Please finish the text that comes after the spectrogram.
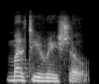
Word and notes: multiracial: Indian

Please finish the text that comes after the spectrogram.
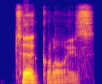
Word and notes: turquoise: British English

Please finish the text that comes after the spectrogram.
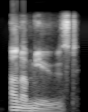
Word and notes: unamused: British English

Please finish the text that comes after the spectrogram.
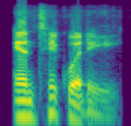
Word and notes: antiquity: American English

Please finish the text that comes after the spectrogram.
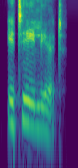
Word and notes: Italiot: Indian

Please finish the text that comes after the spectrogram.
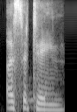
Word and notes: ascertain: Indian

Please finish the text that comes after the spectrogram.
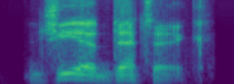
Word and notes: geodetic: British English

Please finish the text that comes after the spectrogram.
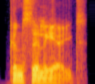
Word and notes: conciliate: British English

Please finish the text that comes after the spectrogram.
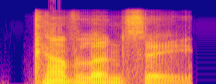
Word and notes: covalency: British English

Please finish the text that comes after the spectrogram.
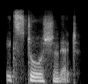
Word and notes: extortionate: Indian

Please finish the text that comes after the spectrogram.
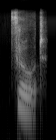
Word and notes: fruit: Indian

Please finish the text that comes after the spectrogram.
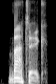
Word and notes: batik: British English

